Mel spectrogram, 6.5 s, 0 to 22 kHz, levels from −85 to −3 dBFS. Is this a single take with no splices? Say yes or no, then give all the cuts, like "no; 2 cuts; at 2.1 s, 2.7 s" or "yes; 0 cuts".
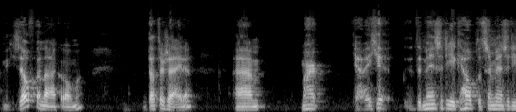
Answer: yes; 0 cuts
